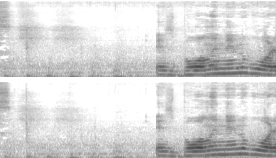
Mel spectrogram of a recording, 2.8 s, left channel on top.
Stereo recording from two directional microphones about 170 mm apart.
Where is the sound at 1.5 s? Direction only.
45° right (ahead or behind).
